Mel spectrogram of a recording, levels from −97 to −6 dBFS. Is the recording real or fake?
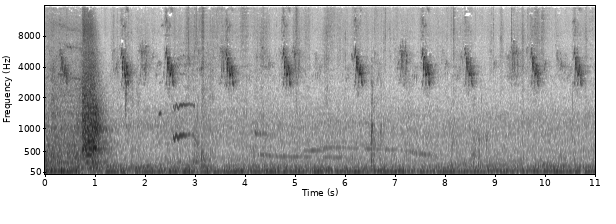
real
